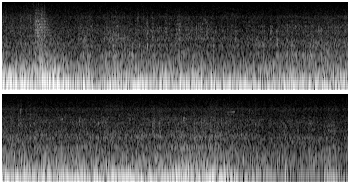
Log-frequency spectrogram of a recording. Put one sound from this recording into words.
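A heavy stone block scrapes and grinds along a stone floor.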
